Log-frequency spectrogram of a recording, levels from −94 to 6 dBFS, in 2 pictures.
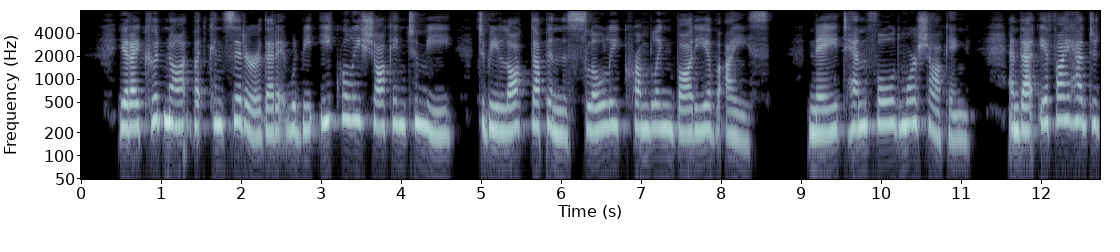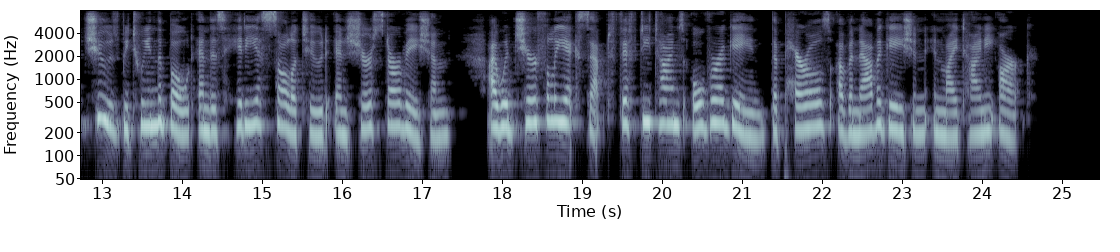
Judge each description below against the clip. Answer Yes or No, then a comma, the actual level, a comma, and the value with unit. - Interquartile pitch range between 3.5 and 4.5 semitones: Yes, average, 3.8 semitones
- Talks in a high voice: Yes, high, 235 Hz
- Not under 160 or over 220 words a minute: No, average, 150 wpm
